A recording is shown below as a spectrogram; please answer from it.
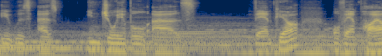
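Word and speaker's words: Vampyr: was as enjoyable as Vampia or Vampire. I'm not sure how you pronounce it. It's got a Y in it so I say Vampia.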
